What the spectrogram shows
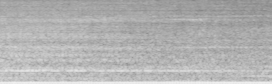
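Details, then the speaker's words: Morris Minor started after years off the road, new fuel pump ticking, choke partly in, still warming, exhaust only partly fitted, timing and mixture not yet set: deep, even low hum with a steady beat and no misses or knocks; smooth idle. "oh didn't that idle well the exhaust I've only gone to here so that's all we've got an ex so I haven't put the rear on Section on yet but with no timing or anything that is running like an absolute champ fuel pump's ticking away"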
